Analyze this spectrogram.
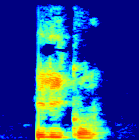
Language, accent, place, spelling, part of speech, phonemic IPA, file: French, France, Lyon, hélicon, noun, /e.li.kɔ̃/, LL-Q150 (fra)-hélicon.wav
- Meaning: helicon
